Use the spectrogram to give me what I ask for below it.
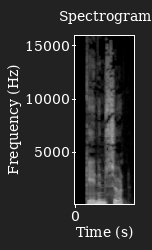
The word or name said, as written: gennemsund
